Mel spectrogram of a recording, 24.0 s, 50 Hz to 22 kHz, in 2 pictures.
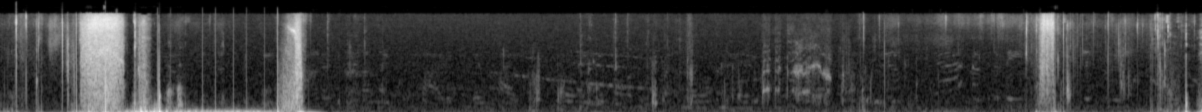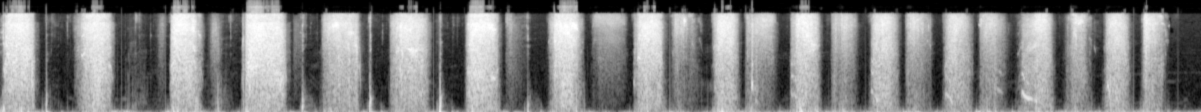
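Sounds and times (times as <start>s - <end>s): harsh scraping bursts: 12.0s - 23.7s.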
